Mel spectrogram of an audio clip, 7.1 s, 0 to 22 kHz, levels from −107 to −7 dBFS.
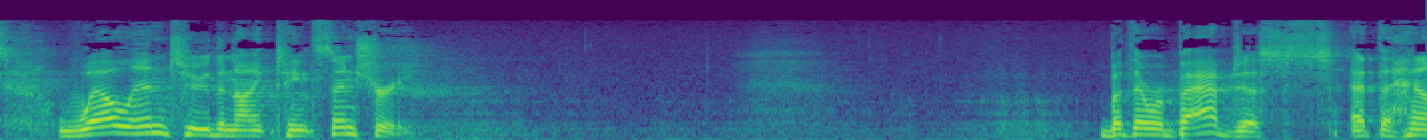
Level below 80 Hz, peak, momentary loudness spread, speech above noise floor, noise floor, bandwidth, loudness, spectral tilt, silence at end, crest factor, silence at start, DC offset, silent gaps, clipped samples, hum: -58 dBFS; -6 dBFS; 8 LU; 39 dB; -62 dBFS; 12 kHz; -24 LUFS; -5 dB/octave; 0 s; 20 dB; 0 s; under 0.1%; none; under 0.1%; none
